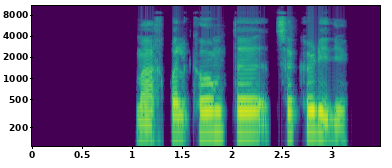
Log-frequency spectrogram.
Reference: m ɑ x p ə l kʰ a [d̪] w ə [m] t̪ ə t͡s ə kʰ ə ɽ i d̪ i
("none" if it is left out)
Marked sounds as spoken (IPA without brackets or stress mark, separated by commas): none, m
